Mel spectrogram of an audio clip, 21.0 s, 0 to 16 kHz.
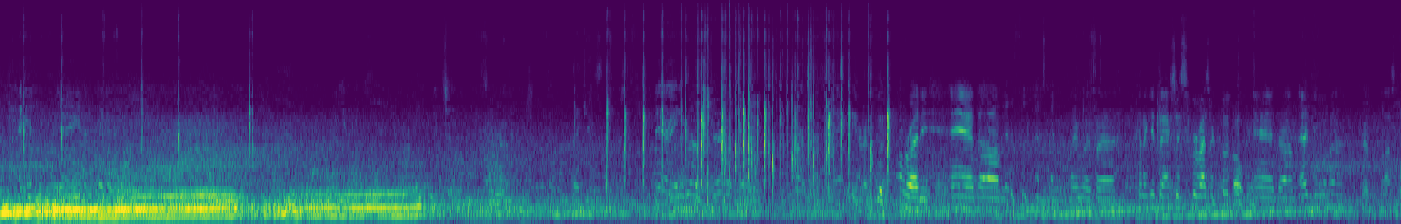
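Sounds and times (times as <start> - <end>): vehicle engine humming: 0.0 - 21.0.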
